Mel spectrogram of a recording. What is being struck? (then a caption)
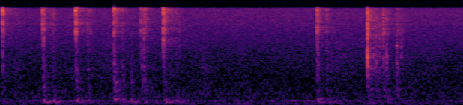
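Laptop keyboard, plastic keys on metal body. Fingertips type continuously on the plastic keys of a silver aluminium laptop keyboard, producing a series of short, dry key clicks with bright tops and a soft low thud beneath. The taps come in irregular bursts with a gap before a final few, one sharper than the rest.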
